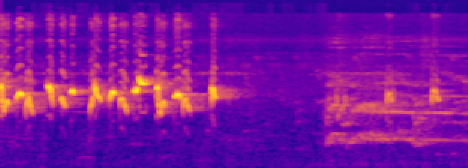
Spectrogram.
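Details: Female sooty-headed bulbul calling to a male, played as a lure: a fast run of bright, bouncing chirps for nearly two seconds, a short silence, then a quieter blurred stretch of lower tones with a few faint notes.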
